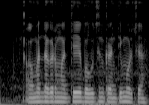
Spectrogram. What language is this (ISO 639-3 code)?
mar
